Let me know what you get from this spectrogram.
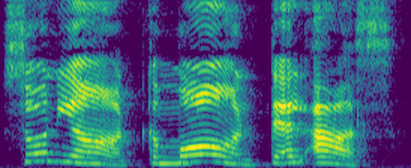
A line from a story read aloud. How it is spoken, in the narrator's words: Jens shouted in unison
